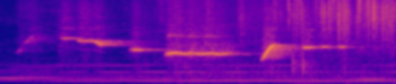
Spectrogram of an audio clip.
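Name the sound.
person whistling a tune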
